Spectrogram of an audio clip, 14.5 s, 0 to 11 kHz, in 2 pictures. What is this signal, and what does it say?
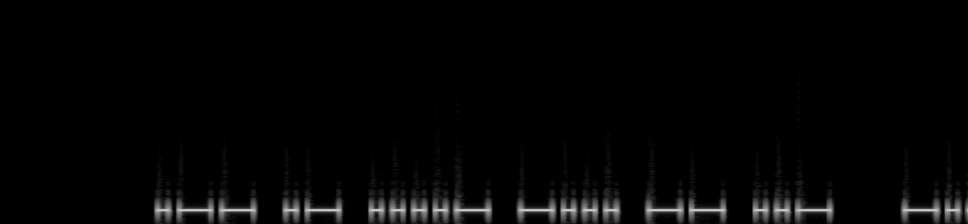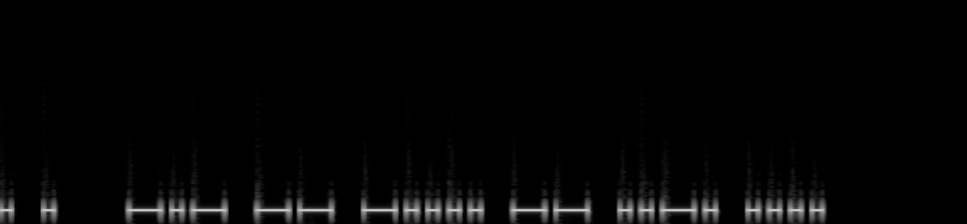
Morse code, heard as a keyed tone, about 15 wpm, 700 Hz. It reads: WA4BMU DE KM6MFH
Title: USA Callsign DE Callsign 15wpm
